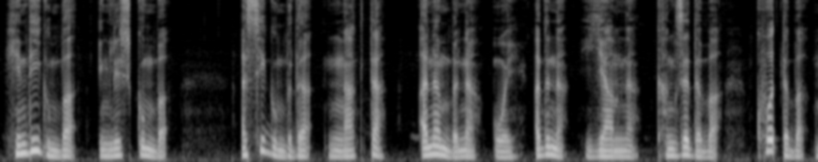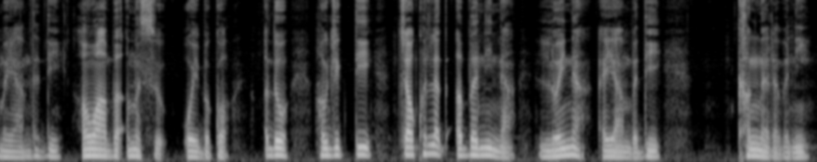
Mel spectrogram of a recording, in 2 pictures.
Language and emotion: Manipuri, neutral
